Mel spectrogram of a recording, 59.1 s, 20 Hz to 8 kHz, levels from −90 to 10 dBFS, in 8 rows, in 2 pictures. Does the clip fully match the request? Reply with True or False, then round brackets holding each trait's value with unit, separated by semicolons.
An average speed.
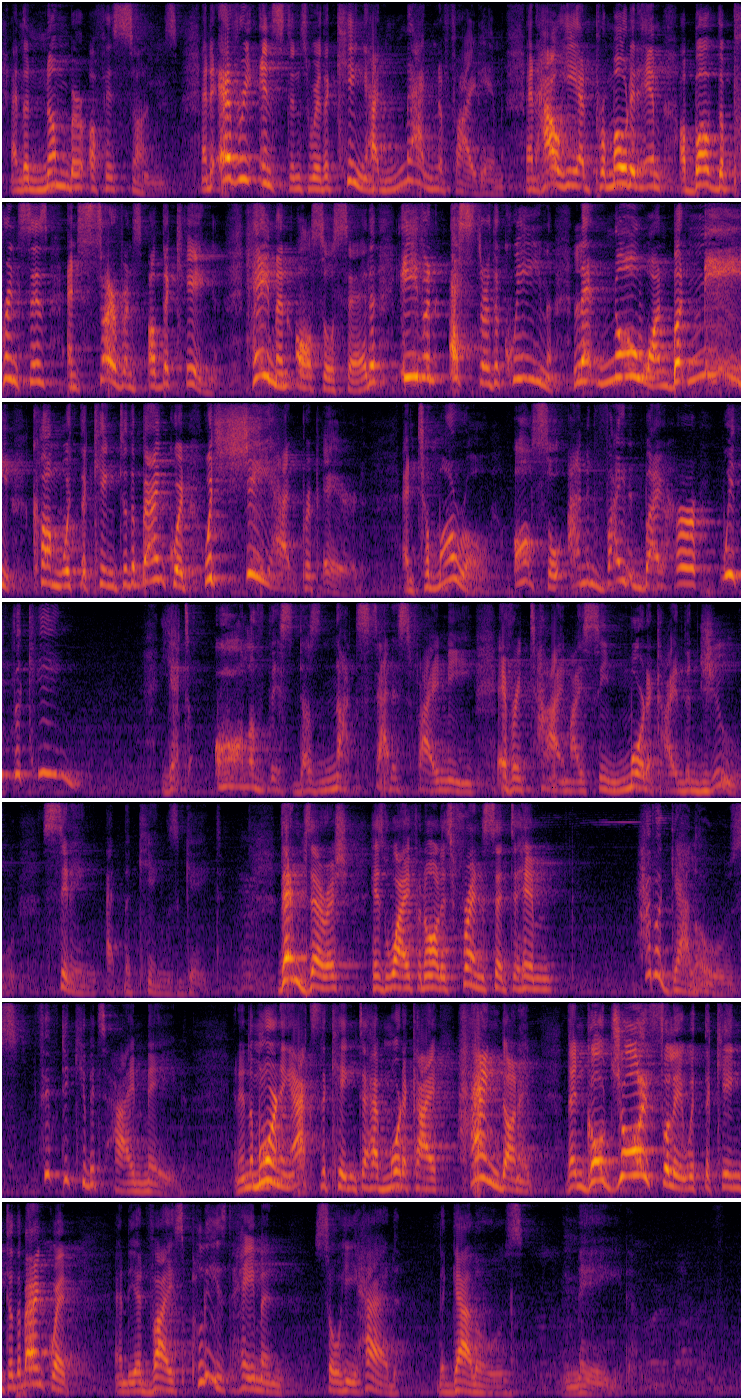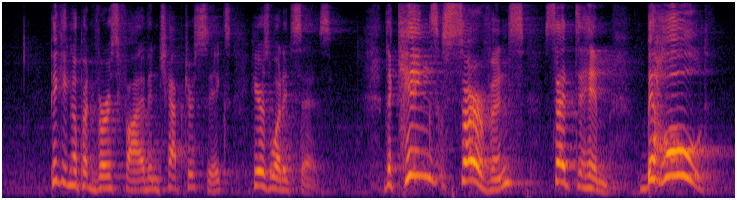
True (155 wpm)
